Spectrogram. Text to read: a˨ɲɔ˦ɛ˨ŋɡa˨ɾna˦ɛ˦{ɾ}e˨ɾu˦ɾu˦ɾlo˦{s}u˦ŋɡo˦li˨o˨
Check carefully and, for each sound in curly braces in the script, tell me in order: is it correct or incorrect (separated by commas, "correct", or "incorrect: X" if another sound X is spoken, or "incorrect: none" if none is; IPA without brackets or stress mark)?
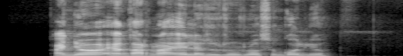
incorrect: l, correct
